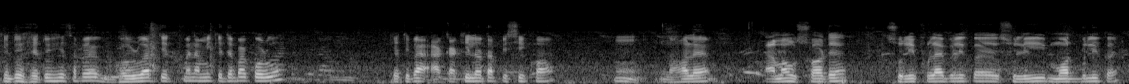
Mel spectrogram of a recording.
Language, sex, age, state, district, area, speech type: Assamese, male, 45-60, Assam, Golaghat, rural, spontaneous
